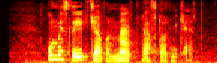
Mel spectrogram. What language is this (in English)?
Persian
